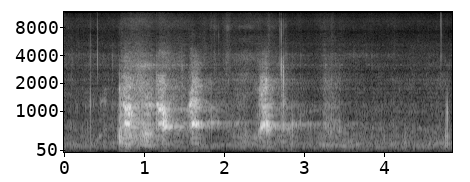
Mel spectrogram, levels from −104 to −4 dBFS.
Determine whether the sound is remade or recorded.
remade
